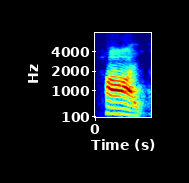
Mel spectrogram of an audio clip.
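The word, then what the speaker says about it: high: আর লাস্টে আমি ই বলছি, এখানে জি এর উচ্চারণ ই মতো হয়ে গিয়েছে, গ বা ঘর মতো হয়নি, যেটা হওয়ার কথা ছিল।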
